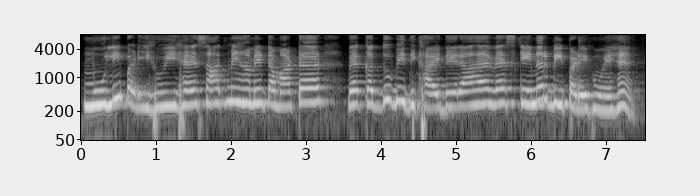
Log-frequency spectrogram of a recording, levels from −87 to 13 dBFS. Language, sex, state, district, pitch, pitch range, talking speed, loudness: Hindi, female, Rajasthan, Bikaner, 275 Hz, 250-295 Hz, 165 wpm, -12 LUFS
